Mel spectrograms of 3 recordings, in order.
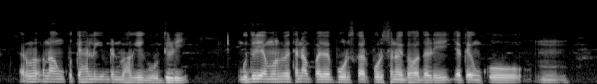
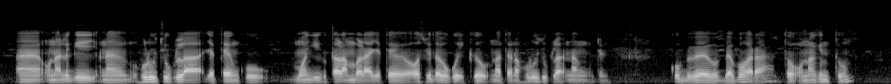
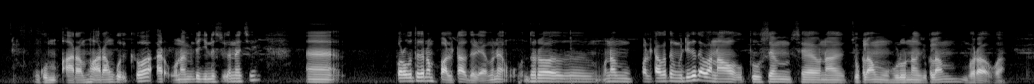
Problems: none marked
